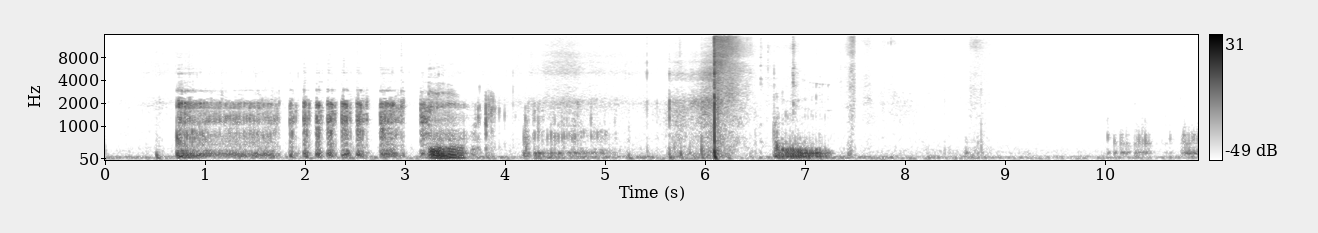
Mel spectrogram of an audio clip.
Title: 4 day weekend my stomach growling to early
